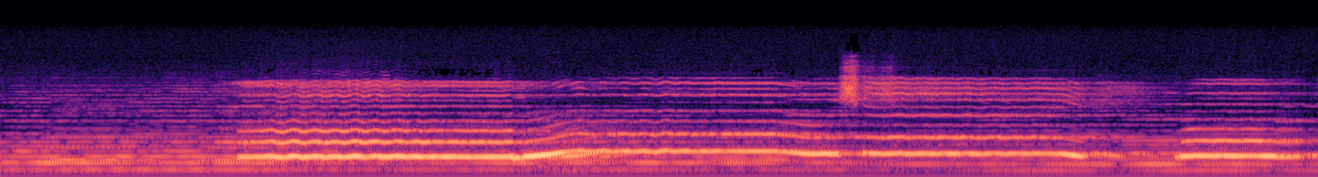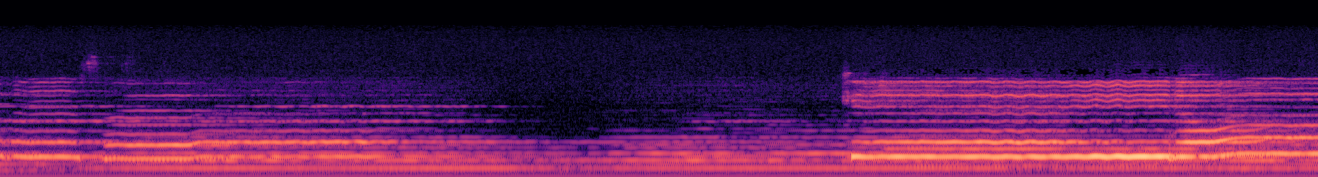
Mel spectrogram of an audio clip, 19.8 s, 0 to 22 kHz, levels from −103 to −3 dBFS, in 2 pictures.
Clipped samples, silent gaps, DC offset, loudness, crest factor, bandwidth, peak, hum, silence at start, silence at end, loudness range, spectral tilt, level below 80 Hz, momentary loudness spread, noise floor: under 0.1%; none; under 0.1%; -23 LUFS; 14 dB; 5.8 kHz; -10 dBFS; none; 0 s; 0 s; 16 LU; -7 dB/octave; -68 dBFS; 21 LU; -48 dBFS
